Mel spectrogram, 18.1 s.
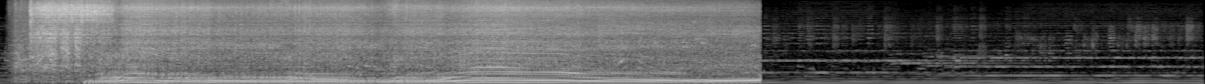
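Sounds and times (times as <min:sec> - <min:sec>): sports car engine revving: 0:00.1 - 0:11.5.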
